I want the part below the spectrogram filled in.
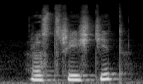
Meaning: to shatter, to smash, to break into pieces
- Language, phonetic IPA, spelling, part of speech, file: Czech, [ˈrostr̝̊iːʃcɪt], roztříštit, verb, Cs-roztříštit.ogg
